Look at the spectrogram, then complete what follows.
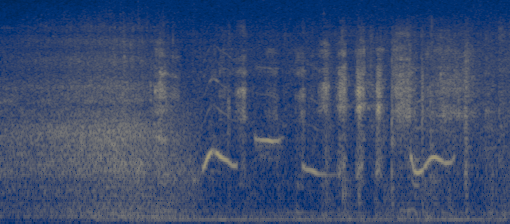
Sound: Sally whimpering

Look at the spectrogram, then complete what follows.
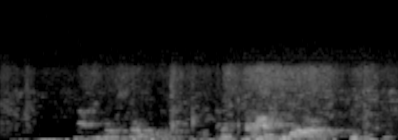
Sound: murmuring

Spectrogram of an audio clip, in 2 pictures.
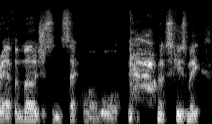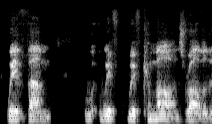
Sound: coughs

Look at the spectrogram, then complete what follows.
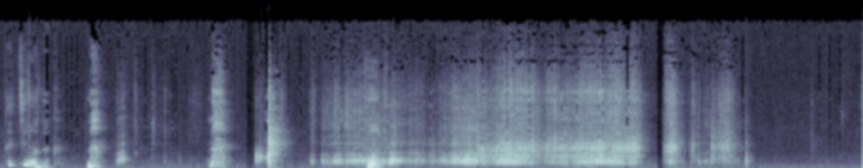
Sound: the sound of the movement of the bowl on the floor

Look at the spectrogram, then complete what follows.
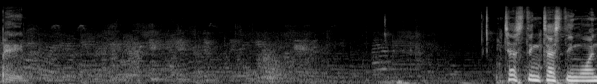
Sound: crowd sounds, people talking

